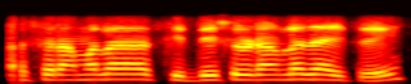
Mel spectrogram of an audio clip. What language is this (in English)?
Marathi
